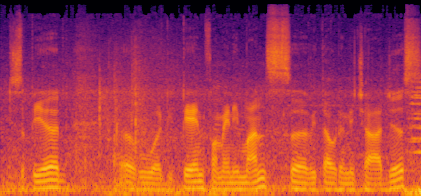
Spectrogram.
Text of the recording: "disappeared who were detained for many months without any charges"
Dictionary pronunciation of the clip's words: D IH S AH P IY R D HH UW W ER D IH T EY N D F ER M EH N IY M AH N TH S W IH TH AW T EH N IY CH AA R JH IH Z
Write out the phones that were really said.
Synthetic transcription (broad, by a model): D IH S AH P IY R D HH UW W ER D IH T EY N D F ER M EH N IY M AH N T S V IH T AW T EH N IY CH AA R JH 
